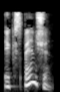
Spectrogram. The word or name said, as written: expansion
